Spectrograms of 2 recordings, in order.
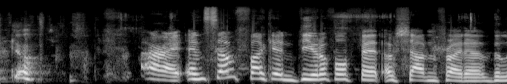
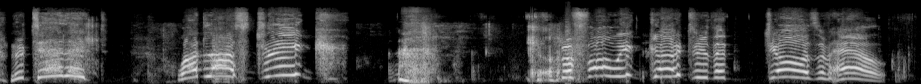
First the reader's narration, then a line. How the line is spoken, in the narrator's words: she shout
